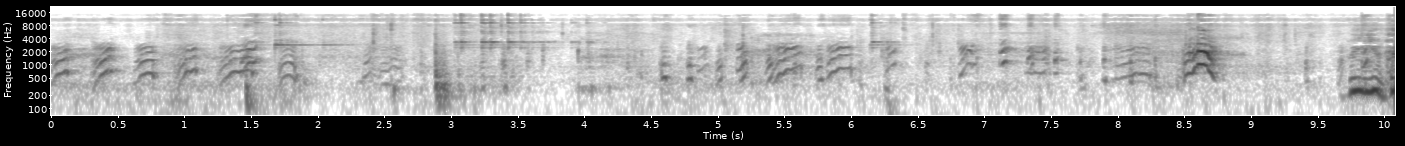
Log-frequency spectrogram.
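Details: Three-week-old Havanese puppies from one litter wrestling and playing in a newly expanded whelping box. They give rapid runs of high, squeaky, arching yips in bursts, ending with a louder squeal, while a person talks to them.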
